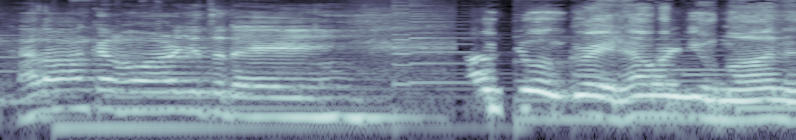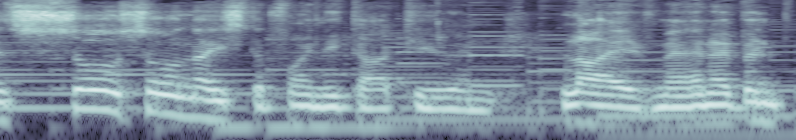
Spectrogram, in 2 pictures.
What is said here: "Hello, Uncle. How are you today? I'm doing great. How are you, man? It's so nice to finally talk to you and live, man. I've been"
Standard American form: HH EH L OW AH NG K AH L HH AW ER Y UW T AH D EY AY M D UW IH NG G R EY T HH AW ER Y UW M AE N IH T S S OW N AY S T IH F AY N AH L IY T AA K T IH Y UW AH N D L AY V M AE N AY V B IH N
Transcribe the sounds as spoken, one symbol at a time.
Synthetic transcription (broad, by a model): HH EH L OW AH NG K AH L HH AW ER Y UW T AH D EY AY M D UW IH NG G R EY T HH AW ER Y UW M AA N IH T S S OW N AY S T IH F AY N L IY T AA K T IH Y UW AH N L AY V M AE N AY V B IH N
